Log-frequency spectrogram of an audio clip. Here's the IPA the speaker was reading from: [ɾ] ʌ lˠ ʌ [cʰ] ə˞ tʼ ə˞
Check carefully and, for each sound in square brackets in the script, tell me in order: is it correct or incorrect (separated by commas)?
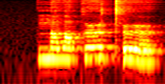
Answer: incorrect, incorrect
